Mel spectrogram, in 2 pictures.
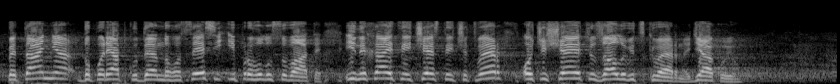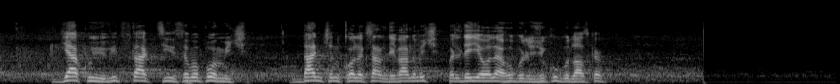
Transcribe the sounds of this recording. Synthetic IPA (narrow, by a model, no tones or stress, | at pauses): pɪt̪ɑnʲːɐd̪ɔpɔɾʲad̪kʊd̪ɛnːɔɦɔsɛsʲiʔipɾɔɦɔlˠɔsʊʋɑt̪ɪ | inexɑjt̪sʲɛjt͡ʃɛst̪ɪjt͡ʃet̪ʋɛrɔt͡ʃɪʃt͡ʃajet͡sʲʊzɑlˠʊʋʲid̪skʋɛrnɛdʲakʊjʊ | dʲakʊjʊʋʲid̪fɾɑkt͡sʲijisɐmɔpɔmʲit͡ʃ | d̪ɑnʲt͡ʃenkɔɔlˠeksɑnd̪ɾʲiʋɑnɔʋɪt͡ʃpɛɾed̪ɐjɛɔlˠɛɦʊbɔɾzʲʊkubud̪lˠɑskɐ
